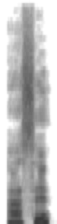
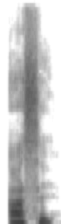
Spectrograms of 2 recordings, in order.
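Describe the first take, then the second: First: The voice rises at the end, a question. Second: The voice falls at the end, a statement.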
